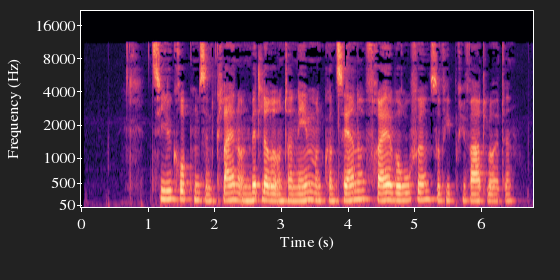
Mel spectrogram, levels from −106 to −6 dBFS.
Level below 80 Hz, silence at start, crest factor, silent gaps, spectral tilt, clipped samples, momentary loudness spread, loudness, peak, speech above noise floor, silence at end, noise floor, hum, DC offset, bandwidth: -54 dBFS; 0.65 s; 18 dB; none; -4 dB/octave; under 0.1%; 12 LU; -18 LUFS; 0 dBFS; 43 dB; 0.3 s; -60 dBFS; none; under 0.1%; 12 kHz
